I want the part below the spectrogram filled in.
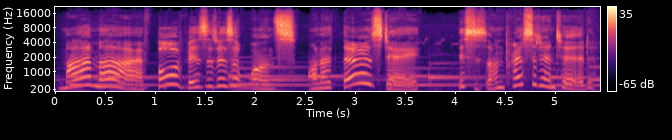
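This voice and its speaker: A woman's voice: high voice, big pitch swings, a little slow, over music. A woman voicing a smarmy middle-aged male pastor who talks in an oily, overly polite, ingratiating way.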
